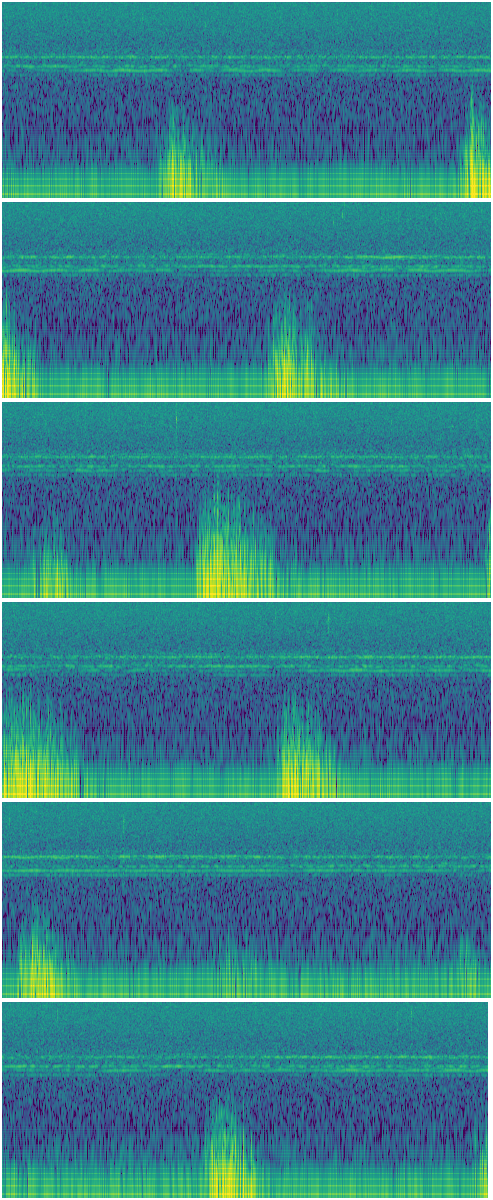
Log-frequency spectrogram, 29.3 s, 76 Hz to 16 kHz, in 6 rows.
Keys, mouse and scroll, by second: 1.3 click, 3.3 s, 5.0 click, 5.4-6.0 scroll down 1, 6.0 middle click, 6.5 scroll up 1, 7.6 alt+click, 8.0 middle click, 9.2 r, 11.0 click, 11.4-11.9 scroll down 1, 11.9 middle click, 12.7 scroll up 1, 14.5 s, 16.7 click, 17.1-17.5 scroll down 1, 17.5 middle click, 18.9-19.2 scroll down 1, 19.2 middle click, 19.5 scroll up 1, 20.2 middle click, 21.2-21.5 scroll up 1, 22.7 middle click, 23.8-24.3 scroll down 1, 24.3 middle click, 24.9 scroll up 1, 25.7 middle click, 26.0 scroll down 1, 26.4 middle click, 26.9 scroll up 1, 28.3 middle click, 28.7 scroll up 1, 29.2 middle click.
